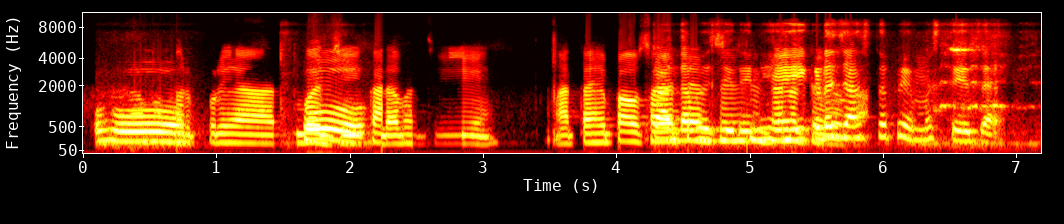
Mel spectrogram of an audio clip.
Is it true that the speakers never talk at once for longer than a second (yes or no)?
no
